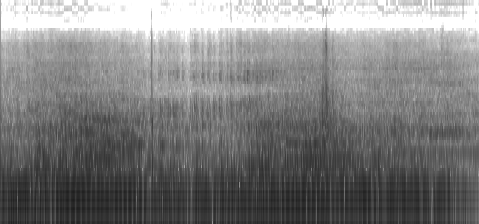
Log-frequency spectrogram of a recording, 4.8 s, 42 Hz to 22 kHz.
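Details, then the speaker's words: 1995/96 Ford Mustang Cobra 302 automatic, swapped engine with very radical cam, after retarding timing slightly; loud lumpy V8 idle surging and stumbling about four beats a second, hard to keep running; O2 sensors eliminated, wiring faults, cause unconfirmed. "Oh, this thing's going to be hard to keep it running. It's supposed to have a very radical cam in it."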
